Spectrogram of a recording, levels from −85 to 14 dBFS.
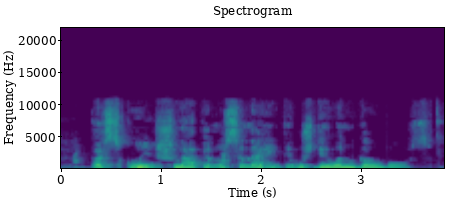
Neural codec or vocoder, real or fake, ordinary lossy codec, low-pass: none; real; AAC, 48 kbps; 10.8 kHz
